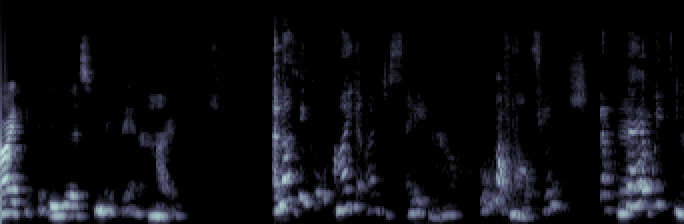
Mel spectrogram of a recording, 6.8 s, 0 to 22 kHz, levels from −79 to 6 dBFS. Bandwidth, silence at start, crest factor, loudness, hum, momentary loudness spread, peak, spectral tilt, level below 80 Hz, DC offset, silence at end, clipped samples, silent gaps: 13 kHz; 0 s; 24 dB; -25 LUFS; none; 20 LU; 0 dBFS; -5.5 dB/octave; -82 dBFS; under 0.1%; 0 s; under 0.1%; 1.90-2.08 s, 2.29-2.68 s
